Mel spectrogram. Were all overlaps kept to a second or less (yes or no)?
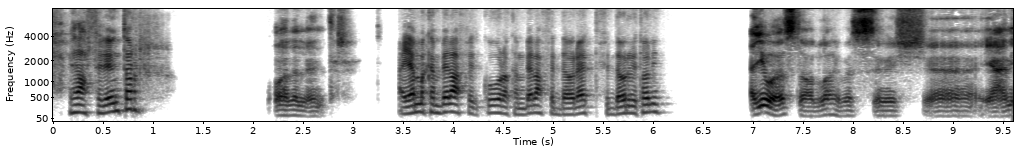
yes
